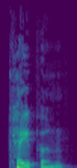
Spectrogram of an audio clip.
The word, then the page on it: capon: British English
